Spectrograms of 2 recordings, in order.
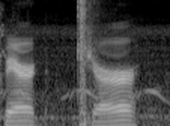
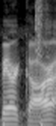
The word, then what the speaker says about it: Bearger: Isn't Beargar pronounced Bearger? Like the end is some ending as Badger? I don't know. Bearger? I pronounce it Beargar.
